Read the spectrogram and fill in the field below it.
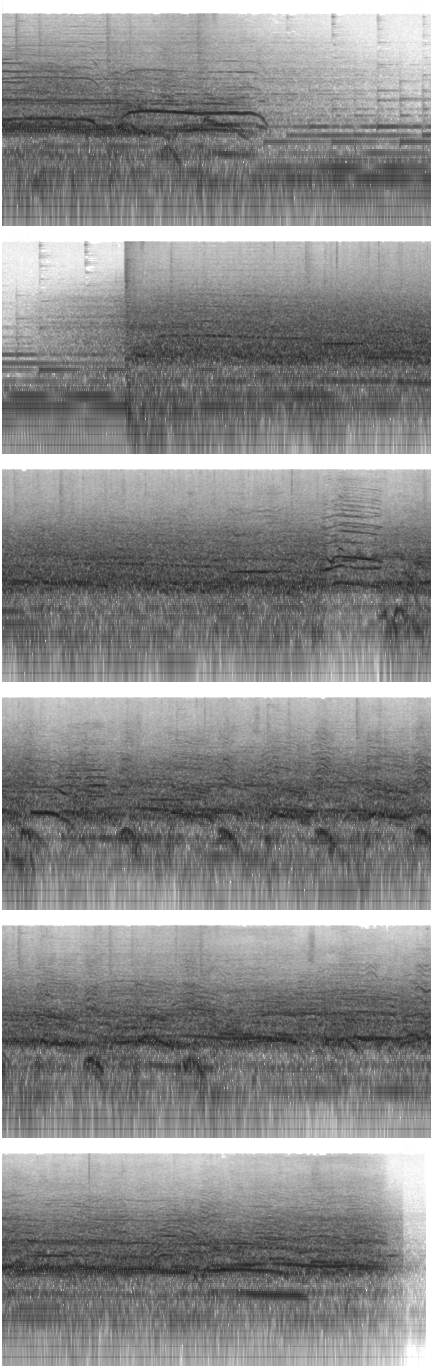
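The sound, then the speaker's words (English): Loud, sustained crowd roar with yelling, whoops and cheering from many voices at once, coming from bars, rooftops and everywhere around outdoors in Chicago as people celebrate the Cubs at the World Series, with a brief drop near the start before the noise surges back. “You hear yelling coming from every single bar, from rooftops, from everywhere.”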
